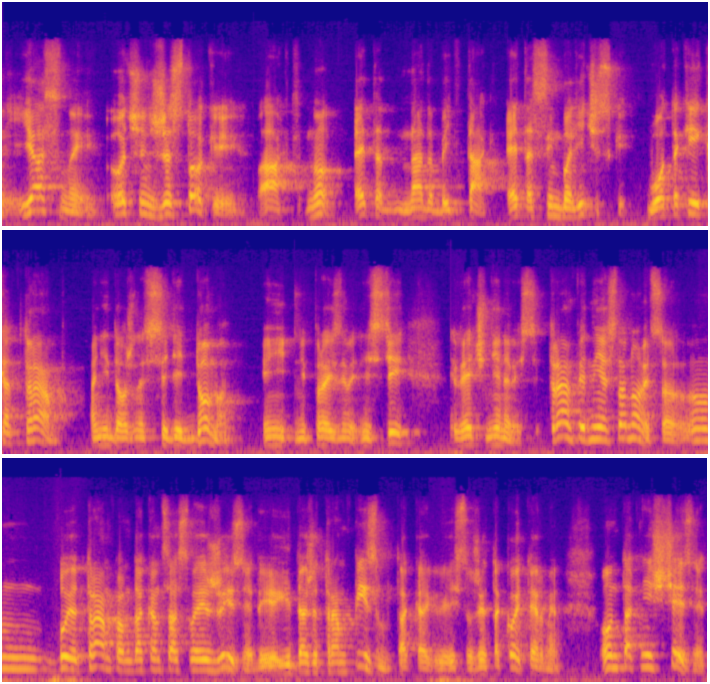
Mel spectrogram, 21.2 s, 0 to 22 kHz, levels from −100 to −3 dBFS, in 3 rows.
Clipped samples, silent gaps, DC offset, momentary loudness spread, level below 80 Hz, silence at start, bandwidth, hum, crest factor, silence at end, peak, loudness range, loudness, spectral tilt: under 0.1%; none; under 0.1%; 8 LU; -50 dBFS; 0 s; 12.5 kHz; none; 18 dB; 0 s; 0 dBFS; 2 LU; -18 LUFS; -3 dB/octave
